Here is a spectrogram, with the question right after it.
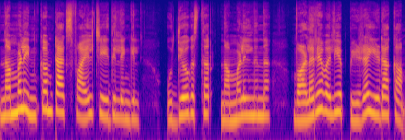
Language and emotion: Malayalam, fearful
